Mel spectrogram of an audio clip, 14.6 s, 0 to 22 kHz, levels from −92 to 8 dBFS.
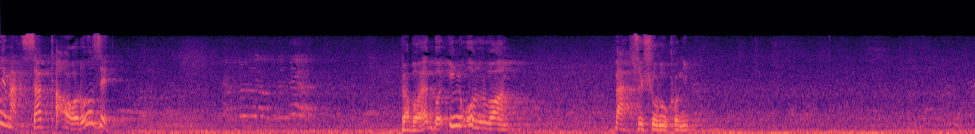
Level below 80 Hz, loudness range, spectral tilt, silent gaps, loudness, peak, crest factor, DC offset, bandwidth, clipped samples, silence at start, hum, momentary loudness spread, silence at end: -34 dBFS; 11 LU; -6 dB/octave; none; -24 LUFS; -4 dBFS; 18 dB; under 0.1%; 8 kHz; under 0.1%; 0 s; none; 16 LU; 0 s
